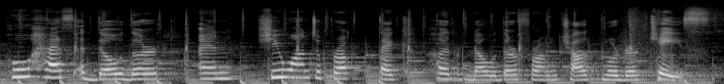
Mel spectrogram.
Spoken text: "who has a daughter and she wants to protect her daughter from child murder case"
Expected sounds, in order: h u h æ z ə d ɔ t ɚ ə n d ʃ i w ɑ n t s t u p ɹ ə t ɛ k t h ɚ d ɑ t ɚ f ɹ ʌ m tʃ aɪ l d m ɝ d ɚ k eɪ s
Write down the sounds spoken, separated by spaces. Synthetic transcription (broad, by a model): h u h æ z ə d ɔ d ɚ ə n d ʃ i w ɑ n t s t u p ɹ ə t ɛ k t h ɚ d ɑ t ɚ f ɹ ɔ m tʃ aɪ l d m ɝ d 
